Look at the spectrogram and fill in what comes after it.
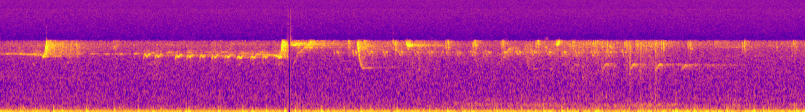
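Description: Faint, high-pitched calls of small birds: thin whistled notes and a quick run of rapid chirps, then scattered short high chirps after about three seconds, over steady low background noise.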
